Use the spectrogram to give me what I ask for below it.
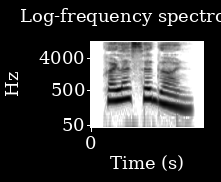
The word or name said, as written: ಕಳ್ಳಸಾಗಣೆ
